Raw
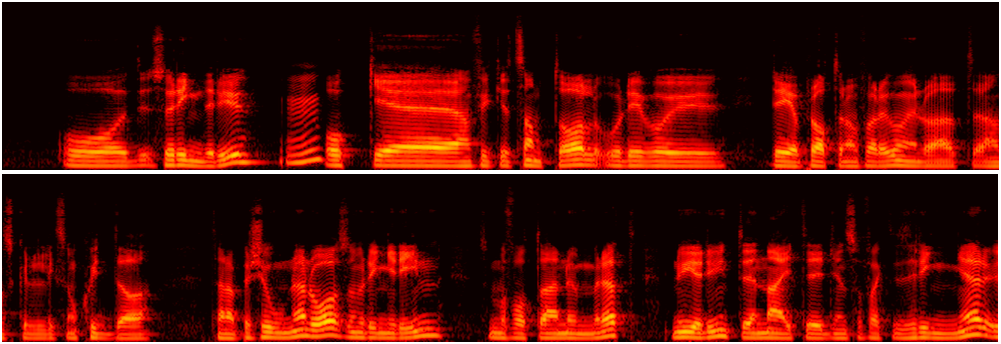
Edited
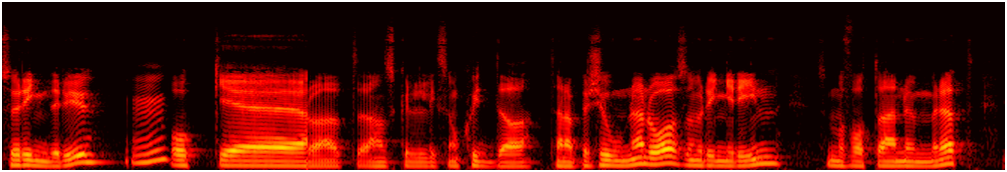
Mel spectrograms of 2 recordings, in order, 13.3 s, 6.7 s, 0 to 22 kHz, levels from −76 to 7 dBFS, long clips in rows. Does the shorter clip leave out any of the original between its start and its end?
yes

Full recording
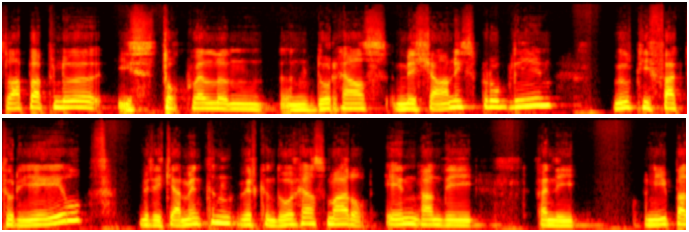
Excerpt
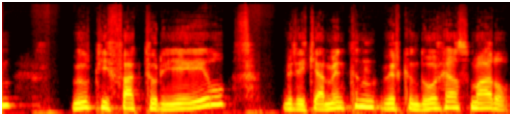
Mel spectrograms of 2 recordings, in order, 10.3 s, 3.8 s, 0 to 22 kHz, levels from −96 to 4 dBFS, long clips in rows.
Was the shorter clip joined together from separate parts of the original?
no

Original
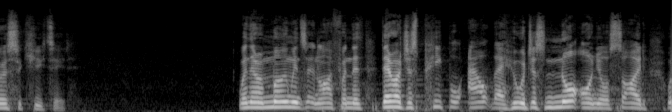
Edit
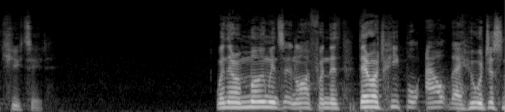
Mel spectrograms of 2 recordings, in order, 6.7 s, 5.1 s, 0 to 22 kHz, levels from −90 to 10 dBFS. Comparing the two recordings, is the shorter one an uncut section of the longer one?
no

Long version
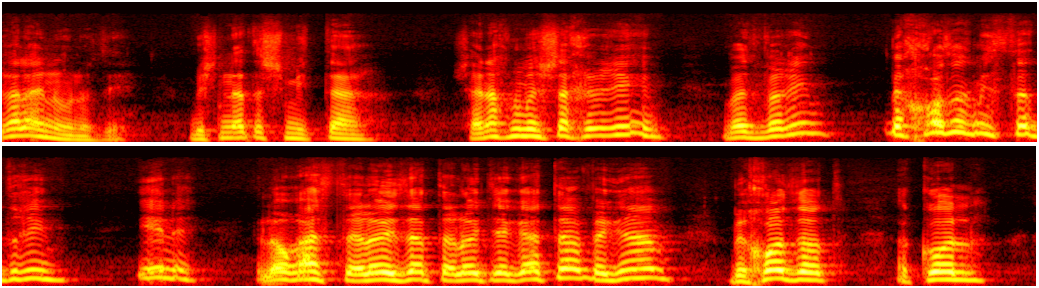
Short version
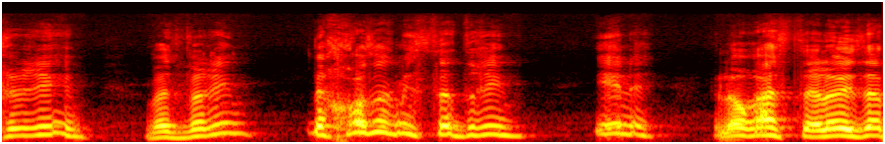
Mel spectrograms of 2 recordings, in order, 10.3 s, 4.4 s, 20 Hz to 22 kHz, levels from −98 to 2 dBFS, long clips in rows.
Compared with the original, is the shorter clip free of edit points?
yes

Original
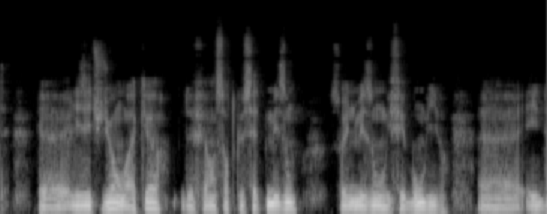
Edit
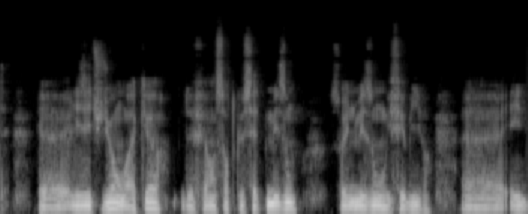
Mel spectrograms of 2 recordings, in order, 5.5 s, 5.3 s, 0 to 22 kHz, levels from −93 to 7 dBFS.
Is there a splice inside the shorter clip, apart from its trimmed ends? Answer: yes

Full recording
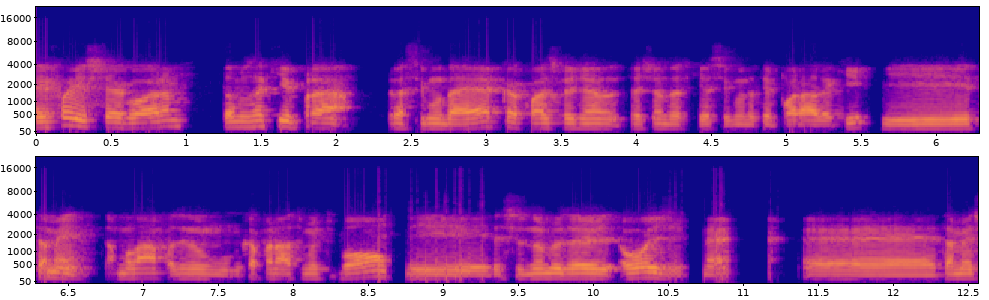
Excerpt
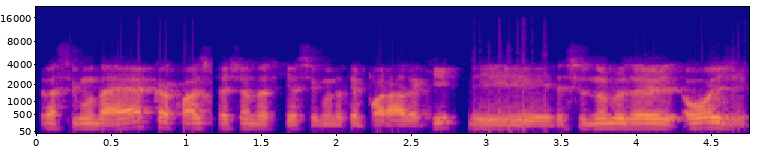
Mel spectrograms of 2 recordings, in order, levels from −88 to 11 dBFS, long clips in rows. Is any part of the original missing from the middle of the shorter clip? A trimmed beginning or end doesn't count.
yes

